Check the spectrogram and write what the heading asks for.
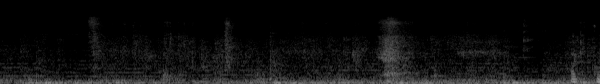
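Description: Low rumble of a handheld camera being moved, with a few faint scattered knocks and rustles, and a louder rustle about four seconds in.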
